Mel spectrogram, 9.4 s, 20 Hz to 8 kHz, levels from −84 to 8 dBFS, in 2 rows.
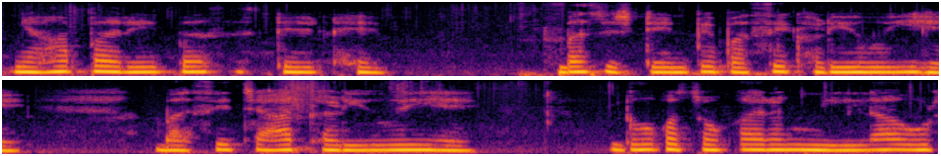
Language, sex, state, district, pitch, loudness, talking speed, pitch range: Hindi, female, Goa, North and South Goa, 200 Hz, -12 LUFS, 165 wpm, 190-205 Hz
